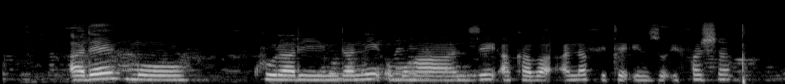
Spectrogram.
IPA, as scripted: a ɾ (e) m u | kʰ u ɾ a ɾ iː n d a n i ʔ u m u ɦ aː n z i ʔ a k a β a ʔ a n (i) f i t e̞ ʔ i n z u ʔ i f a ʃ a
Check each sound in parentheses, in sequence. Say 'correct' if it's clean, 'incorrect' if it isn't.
correct, incorrect: a

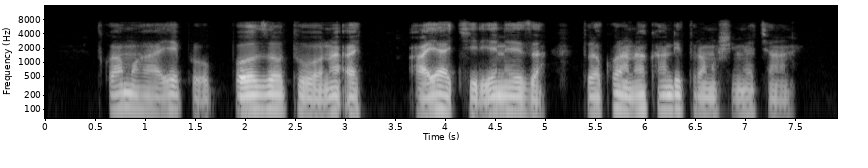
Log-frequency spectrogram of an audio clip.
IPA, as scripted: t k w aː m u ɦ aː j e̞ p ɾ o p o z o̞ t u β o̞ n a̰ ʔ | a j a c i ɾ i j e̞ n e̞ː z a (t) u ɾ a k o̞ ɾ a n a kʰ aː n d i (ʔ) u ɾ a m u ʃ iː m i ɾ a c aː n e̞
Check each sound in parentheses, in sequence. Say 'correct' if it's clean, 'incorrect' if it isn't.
correct, incorrect: t

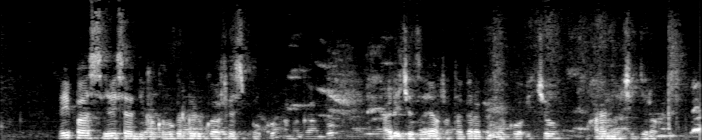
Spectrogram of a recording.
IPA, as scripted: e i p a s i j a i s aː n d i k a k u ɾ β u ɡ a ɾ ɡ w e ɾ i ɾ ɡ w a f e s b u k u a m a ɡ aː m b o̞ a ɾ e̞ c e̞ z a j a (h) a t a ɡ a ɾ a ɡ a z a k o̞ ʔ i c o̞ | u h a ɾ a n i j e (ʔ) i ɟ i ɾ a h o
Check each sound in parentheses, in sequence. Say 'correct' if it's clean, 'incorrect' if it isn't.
incorrect: f, incorrect: c

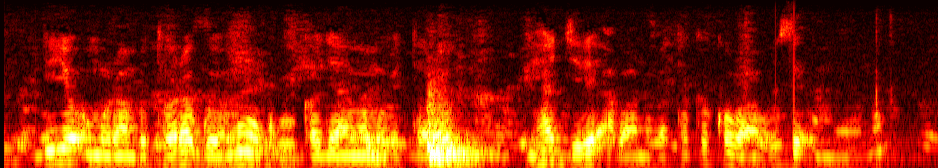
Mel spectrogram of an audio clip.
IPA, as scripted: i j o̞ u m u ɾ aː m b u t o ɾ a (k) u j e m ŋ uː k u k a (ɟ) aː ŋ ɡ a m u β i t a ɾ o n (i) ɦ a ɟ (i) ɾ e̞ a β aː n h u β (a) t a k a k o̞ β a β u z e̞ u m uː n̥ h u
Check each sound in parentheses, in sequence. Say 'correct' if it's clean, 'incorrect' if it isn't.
incorrect: ɡ, correct, correct, correct, correct

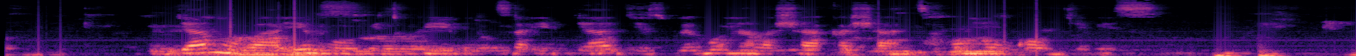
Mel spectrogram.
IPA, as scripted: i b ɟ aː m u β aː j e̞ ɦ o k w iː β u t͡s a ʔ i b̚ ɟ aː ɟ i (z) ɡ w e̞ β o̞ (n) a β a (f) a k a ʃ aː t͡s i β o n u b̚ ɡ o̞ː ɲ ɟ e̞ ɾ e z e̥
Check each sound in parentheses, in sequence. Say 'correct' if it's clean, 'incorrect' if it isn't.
correct, correct, incorrect: ʃ

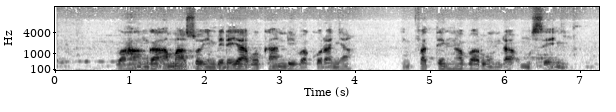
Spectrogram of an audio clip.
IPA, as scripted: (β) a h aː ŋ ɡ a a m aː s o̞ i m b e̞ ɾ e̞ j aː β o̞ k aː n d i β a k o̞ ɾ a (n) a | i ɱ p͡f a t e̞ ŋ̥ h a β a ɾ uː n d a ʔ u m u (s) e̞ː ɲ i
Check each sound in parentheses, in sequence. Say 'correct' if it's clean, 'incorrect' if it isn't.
correct, incorrect: ɲ, correct

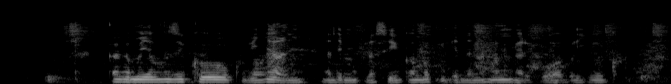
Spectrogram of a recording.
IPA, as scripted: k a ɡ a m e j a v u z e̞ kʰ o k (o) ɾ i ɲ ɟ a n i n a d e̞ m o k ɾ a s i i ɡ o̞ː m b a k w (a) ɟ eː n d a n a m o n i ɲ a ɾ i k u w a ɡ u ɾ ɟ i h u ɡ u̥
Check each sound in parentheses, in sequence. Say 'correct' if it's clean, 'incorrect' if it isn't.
incorrect: u, incorrect: i

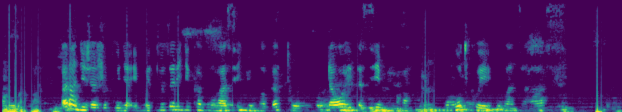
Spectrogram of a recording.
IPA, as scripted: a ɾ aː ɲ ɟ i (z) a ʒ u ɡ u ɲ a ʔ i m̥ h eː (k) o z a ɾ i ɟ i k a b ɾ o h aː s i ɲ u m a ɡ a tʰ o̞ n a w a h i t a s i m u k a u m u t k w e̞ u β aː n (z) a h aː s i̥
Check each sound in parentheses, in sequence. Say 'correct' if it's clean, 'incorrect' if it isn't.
incorrect: ʒ, incorrect: t, correct

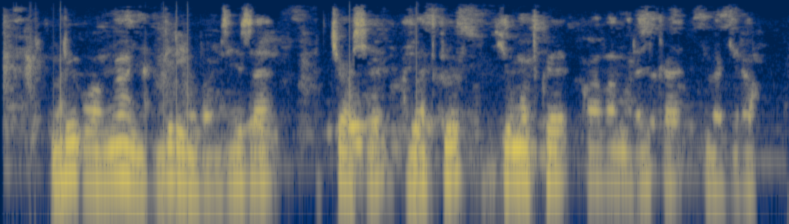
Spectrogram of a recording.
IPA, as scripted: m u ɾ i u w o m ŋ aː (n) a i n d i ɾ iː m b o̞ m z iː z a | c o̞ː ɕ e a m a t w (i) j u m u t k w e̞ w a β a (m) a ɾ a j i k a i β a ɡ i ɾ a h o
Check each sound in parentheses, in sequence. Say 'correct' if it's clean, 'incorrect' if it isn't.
incorrect: ɲ, correct, correct

